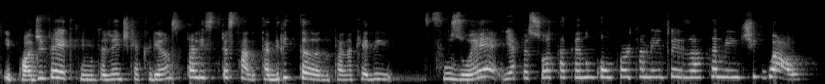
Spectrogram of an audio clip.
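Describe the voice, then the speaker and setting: A woman's voice: sits high, fairly quick, a little mellow. A Brazilian woman with a Brazilian Portuguese accent, teaching a class to educators in a chatty, conversational way and often turning to her listeners. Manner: chatty, addresses the audience directly with frequent fillers. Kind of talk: conversational lecture.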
